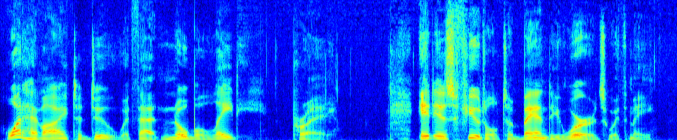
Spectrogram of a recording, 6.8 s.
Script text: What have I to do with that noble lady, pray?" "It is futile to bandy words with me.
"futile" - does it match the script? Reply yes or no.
yes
